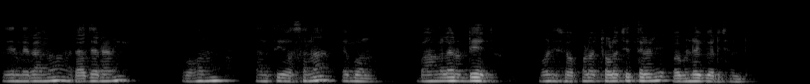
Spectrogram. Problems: low volume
